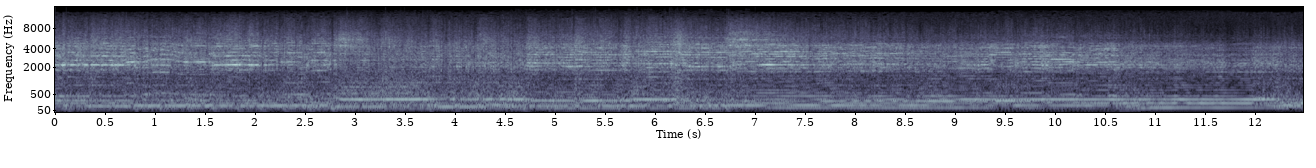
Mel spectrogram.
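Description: Live rock band playing an instrumental passage on electric guitars and bass guitar, with long held chords ringing out.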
